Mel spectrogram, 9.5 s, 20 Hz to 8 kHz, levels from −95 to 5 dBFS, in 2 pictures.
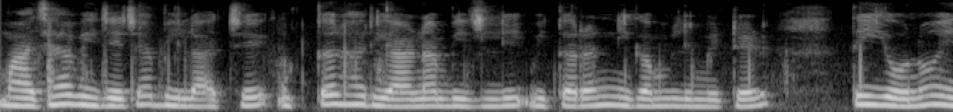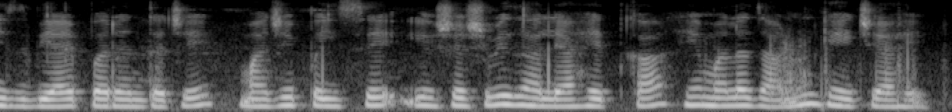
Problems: constant background noise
